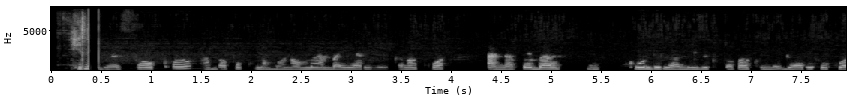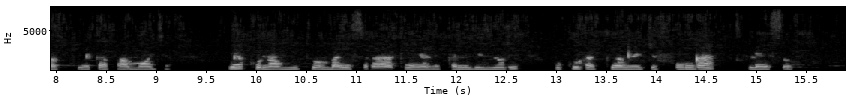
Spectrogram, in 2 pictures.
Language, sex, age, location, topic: Swahili, female, 25-35, Nakuru, agriculture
